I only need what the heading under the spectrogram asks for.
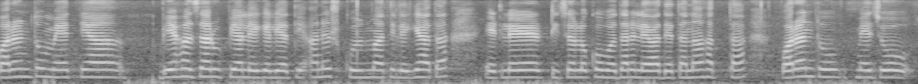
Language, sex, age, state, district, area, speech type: Gujarati, female, 18-30, Gujarat, Valsad, rural, spontaneous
